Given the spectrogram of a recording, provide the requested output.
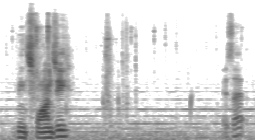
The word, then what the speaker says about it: Swansea: what yeah he knew exactly how to drug sansia mean Swansea is that how do you pronounce that yeah Swansea Swansea ohia yeah I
